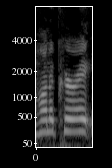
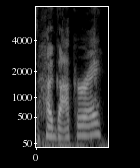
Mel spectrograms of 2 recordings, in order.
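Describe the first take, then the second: First: The name is said as Hanakura. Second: The name is said as Hagakure. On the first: This is the speaker's preferred version. "I'm gonna call him Hanakura" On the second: This is the official pronunciation. "apparently his name is pronounced Hagakure"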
